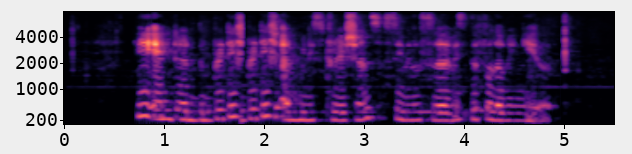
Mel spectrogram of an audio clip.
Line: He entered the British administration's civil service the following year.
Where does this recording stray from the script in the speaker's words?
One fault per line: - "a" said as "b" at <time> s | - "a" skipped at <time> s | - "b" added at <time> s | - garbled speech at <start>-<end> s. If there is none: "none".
- "British" added at 1.7 s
